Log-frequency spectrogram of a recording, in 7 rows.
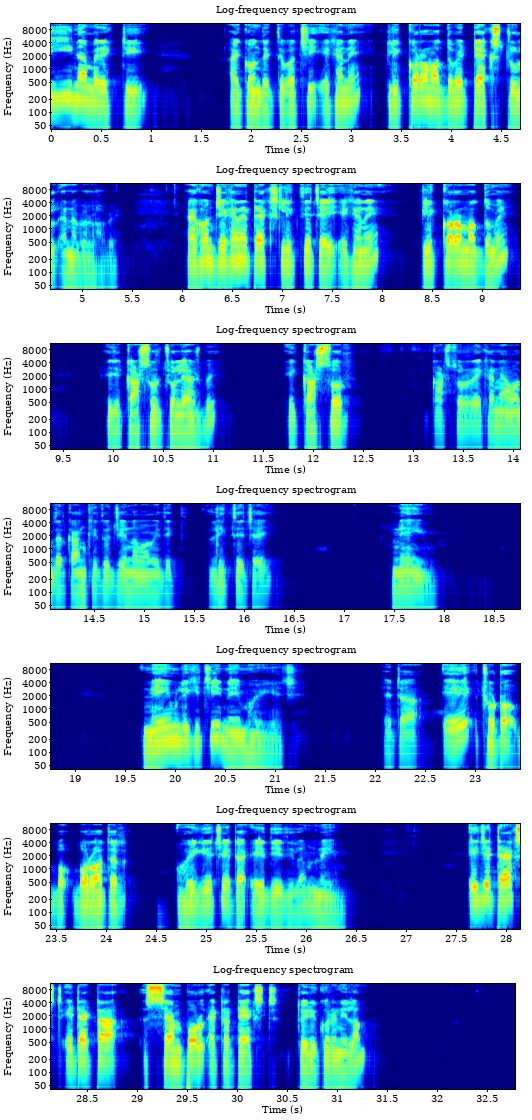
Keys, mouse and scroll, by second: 2.8 click, 7.9 click, 16.3 click, 16.8-19.0 typing, 23.1 BackSpace, 23.4 a, 25.7-31.9 drag.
